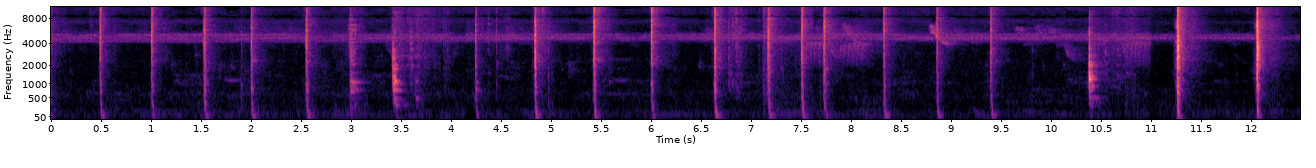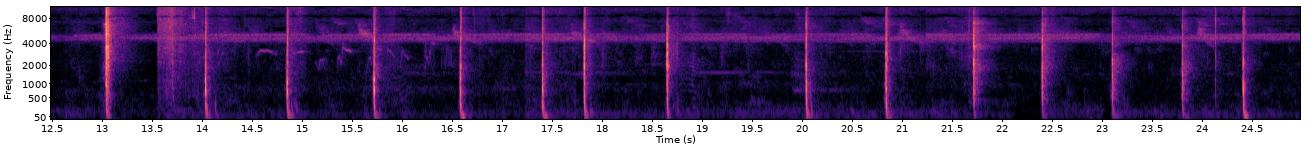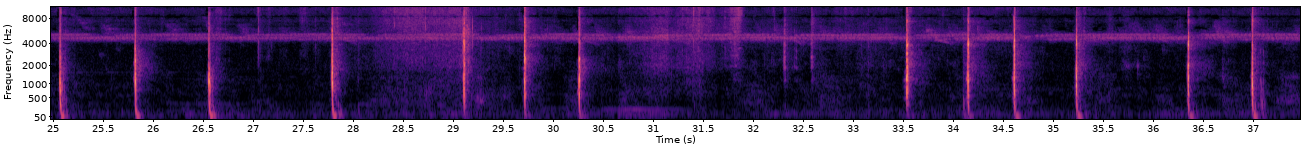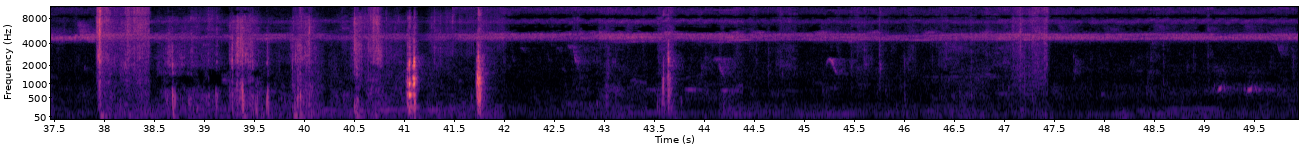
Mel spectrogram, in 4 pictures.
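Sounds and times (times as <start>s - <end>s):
insect drone: 0.0s - 49.9s
hand tool chopping: 25.8s - 26.8s, 27.8s - 28.1s, 33.5s - 35.4s, 36.3s - 37.2s.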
